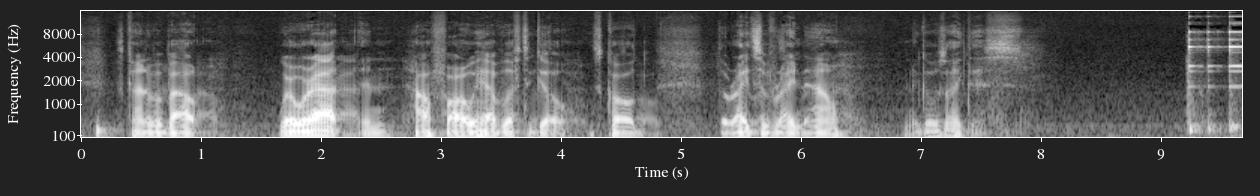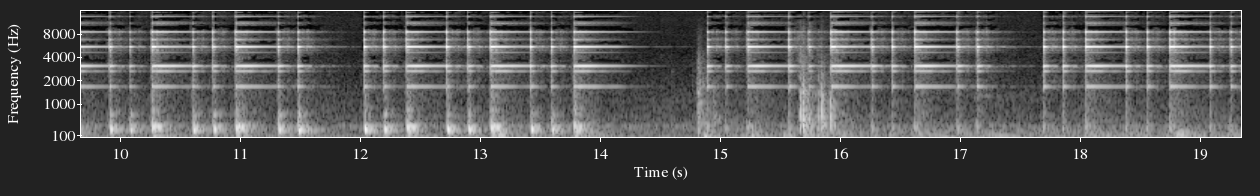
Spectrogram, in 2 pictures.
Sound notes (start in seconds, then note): 9.2 ring, ring, ting, ring, ring, ting; 11.9 ring, ring, ting, ring, ring, ting; 14.9 ring, ting, ring, ting recorded and playing on a loop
